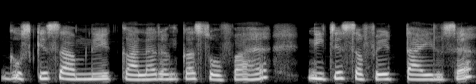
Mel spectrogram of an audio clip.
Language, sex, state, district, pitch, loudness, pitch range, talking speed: Hindi, female, Jharkhand, Deoghar, 245 Hz, -13 LUFS, 230-270 Hz, 140 wpm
